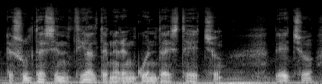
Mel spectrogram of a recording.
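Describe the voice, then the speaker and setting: An actor playing an impressionable gentleman who tells his haunted murder tale in a measured, confiding horror-story manner. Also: a bass voice. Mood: grave, measured. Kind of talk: dramatized first-person horror narration. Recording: narration over loud background music.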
